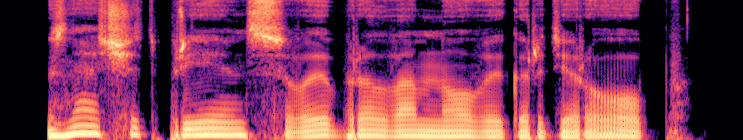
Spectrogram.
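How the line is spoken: Drawl. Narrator (Russian): протянула Шашхар

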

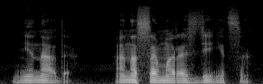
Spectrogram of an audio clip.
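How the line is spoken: Wolf's growl. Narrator (Russian): рыкнул волк

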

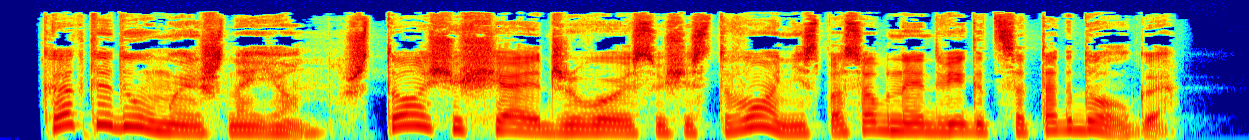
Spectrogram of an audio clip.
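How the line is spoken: Menacingly gentle drawl. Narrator (Russian): Угрожающе ласково протянул он

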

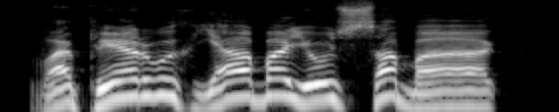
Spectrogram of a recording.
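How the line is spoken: Coachman shouting from darkness. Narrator (Russian): кричал кучер из темноты

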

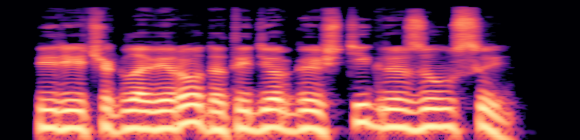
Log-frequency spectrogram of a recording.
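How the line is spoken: Level, even voice. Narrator (Russian): произнесла она ровным голосом

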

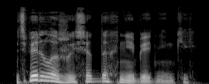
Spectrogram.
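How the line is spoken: Gentle cooing. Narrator (Russian): ласково проворковал Вениамин

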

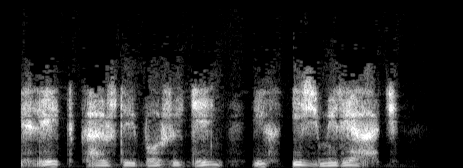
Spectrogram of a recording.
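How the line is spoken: Mysterious whisper. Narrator (Russian): таинственно шепнул он плотнику

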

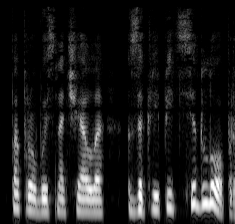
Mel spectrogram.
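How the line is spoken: Whispered. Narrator (Russian): прошептала Алина

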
